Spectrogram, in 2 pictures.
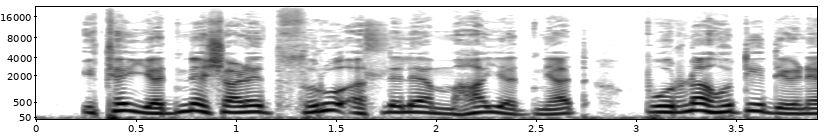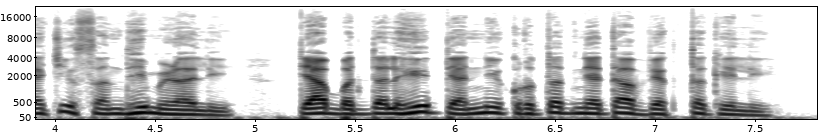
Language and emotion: Marathi, neutral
